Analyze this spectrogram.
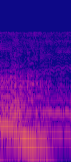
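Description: A lion roars once, a deep, rough, sustained bellow that drops slightly in pitch midway and then holds steady before fading, with no voices around it.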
